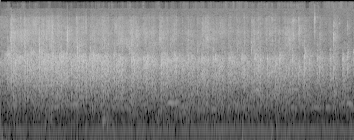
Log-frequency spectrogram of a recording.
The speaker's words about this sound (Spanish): De nuevo, ovación para ellas.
